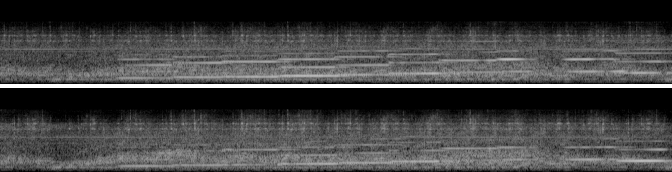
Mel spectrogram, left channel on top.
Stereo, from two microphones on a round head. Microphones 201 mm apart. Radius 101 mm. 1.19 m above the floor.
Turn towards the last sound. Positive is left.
turn(degrees=80)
